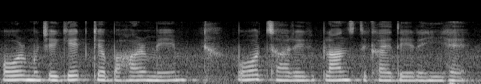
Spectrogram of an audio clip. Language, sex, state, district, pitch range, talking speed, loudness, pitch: Hindi, female, Arunachal Pradesh, Papum Pare, 190-200 Hz, 160 wpm, -15 LUFS, 195 Hz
